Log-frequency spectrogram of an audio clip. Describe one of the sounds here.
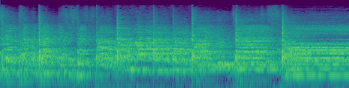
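A hand drum is tapped in quick, sharp beats.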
